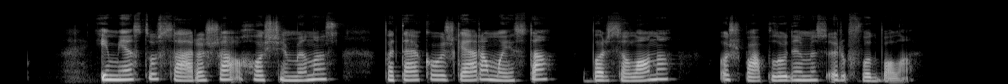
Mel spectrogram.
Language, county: Lithuanian, Marijampolė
